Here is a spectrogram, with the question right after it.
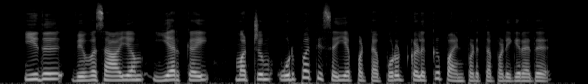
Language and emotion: Tamil, neutral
